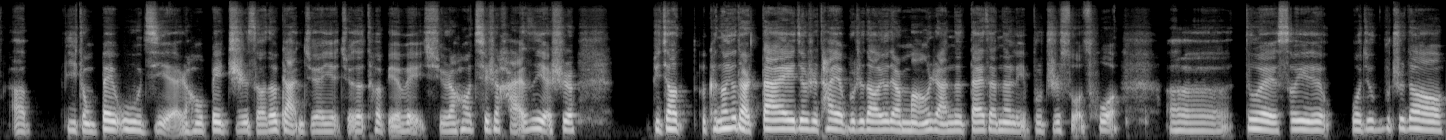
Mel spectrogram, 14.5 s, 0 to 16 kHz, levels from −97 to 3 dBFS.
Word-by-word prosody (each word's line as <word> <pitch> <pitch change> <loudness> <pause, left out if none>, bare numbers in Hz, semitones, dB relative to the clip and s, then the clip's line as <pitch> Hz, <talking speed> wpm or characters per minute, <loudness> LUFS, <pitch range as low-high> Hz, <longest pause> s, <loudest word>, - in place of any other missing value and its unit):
啊， 155 0 -6 0.4
一 180 -2 -6
种 160 -3 -1
被 195 +4 +5
误 185 -2 0
解， 165 - -3
然 160 - -4
后 165 0 -1
被 180 -1 +1
指 170 +1 -2
责 155 -2 -4
的 180 +1 +3
感 165 -4 -1
觉 160 +1 -4
也 160 0 -4
觉 - - -8
得 170 - 0
特 180 - -4
别 - - -3
委 170 - -2
屈。 165 - -8
然 165 0 -1
后 195 +1 -3
其 195 - -2
实 195 +1 -1
孩 - - -2
子 210 +4 -2
也 200 - +3
是， 180 -2 0 0.8
比 190 - -3
较 205 -2 +6 0.3
可 210 - 0
能 215 +2 +6
有 235 - +4
点 185 -8 +5
呆， 205 -1 +6
就 205 0 +3
是 190 -1 +1
他 210 +1 0
也 190 - +5
不 190 +1 -3
知 190 - 0
道 185 -2 +3
有 185 - +3
点 175 -2 +2
茫 175 0 +2
然 170 -3 0
地 175 0 0
待 180 +3 +1
在 180 -1 -2
那 175 -1 +1
里 165 - -3
不 170 - -9
知 170 +3 -7
所 - - -6
措。 - - -3 0.4
呃， 170 +2 -6
对。 195 -5 +4
所 195 +2 -2
以 185 -2 +3 0.3
我 190 0 -1
就 200 +1 -3
不 200 +3 -10
知 215 0 -3
道， 190 -5 +3
180 Hz, 270 characters per minute, -21 LUFS, 170-195 Hz, 0.8 s, 较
